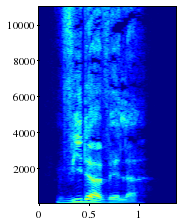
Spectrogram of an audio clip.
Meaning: reluctance
- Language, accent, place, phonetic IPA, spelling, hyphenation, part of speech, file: German, Germany, Berlin, [ˈviːdɐˌvɪlə], Widerwille, Wi‧der‧wil‧le, noun, De-Widerwille.ogg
